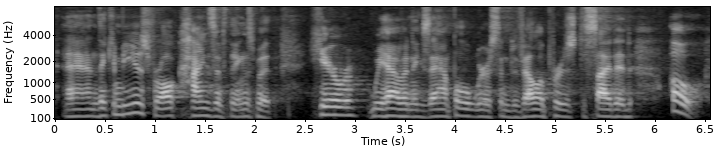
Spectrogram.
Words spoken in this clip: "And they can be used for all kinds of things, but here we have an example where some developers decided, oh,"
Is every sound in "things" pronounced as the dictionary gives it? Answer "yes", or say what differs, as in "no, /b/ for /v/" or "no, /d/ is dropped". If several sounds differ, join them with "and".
yes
